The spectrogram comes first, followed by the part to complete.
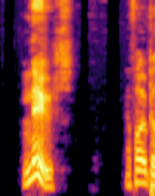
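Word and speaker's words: Nuse: So News. It's like Muse's Angst. Yeah, it's like Muse, but with an N.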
